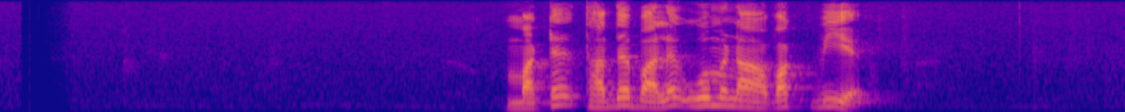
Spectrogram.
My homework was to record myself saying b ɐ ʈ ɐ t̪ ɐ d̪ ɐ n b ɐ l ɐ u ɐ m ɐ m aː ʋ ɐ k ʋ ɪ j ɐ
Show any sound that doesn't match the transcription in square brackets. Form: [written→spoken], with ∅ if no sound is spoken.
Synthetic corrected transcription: [b→m] ɐ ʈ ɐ t̪ ɐ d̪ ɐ [n→∅] b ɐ l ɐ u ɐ m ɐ [m→n] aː ʋ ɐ k ʋ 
